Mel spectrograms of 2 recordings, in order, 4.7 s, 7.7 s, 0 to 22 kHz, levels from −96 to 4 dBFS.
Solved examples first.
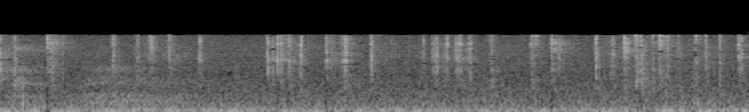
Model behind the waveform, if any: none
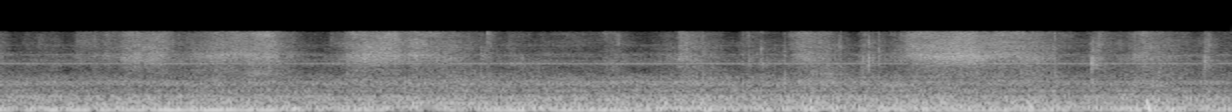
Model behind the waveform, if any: none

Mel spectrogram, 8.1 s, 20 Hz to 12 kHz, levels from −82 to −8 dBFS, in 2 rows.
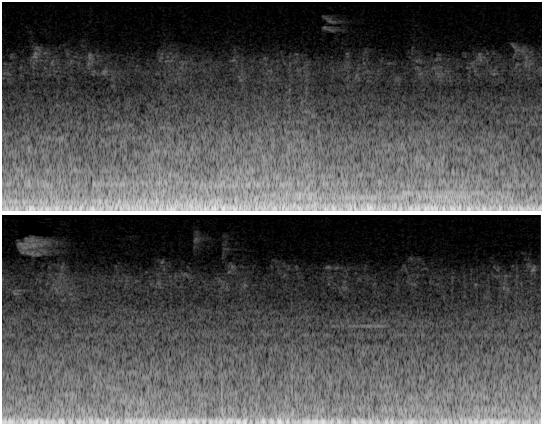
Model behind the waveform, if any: none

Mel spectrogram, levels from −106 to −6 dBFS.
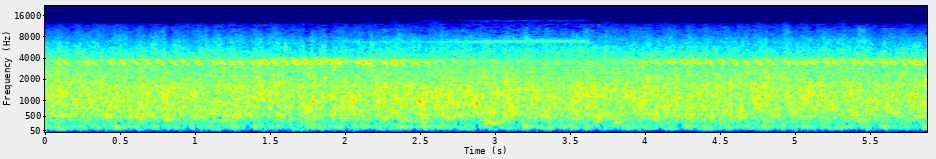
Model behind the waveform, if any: vocoder, BigVGAN v2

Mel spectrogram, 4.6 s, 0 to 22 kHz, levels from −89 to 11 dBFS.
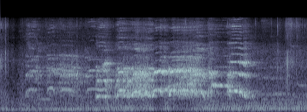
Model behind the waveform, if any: none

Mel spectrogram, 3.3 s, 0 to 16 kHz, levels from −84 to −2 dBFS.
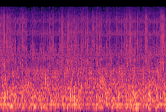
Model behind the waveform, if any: vocoder, BigVGAN v2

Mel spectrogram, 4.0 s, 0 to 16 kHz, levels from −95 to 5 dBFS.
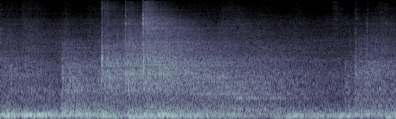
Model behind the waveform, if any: none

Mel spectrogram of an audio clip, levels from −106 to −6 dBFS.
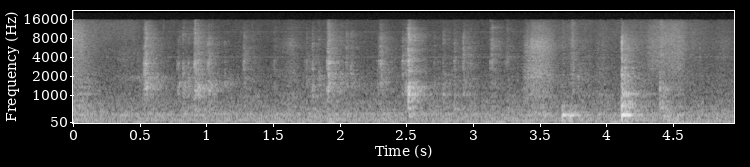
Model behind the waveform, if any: none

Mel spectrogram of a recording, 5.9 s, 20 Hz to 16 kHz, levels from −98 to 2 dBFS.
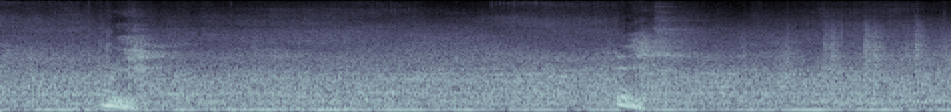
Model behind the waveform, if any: none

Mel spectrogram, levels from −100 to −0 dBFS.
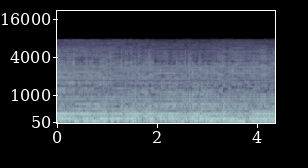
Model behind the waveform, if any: vocoder, HiFi-GAN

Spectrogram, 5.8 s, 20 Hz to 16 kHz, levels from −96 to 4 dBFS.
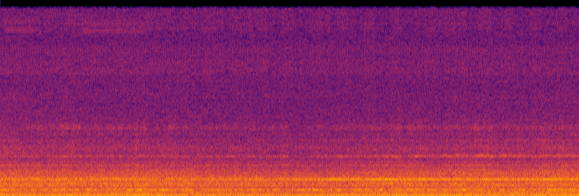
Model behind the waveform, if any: none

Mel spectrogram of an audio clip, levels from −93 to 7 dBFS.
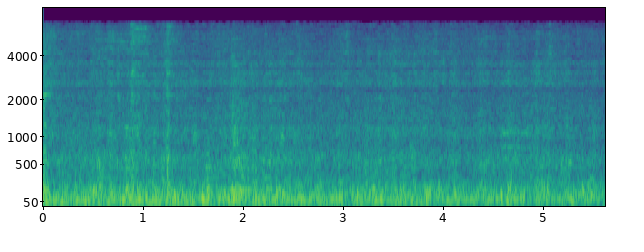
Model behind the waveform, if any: none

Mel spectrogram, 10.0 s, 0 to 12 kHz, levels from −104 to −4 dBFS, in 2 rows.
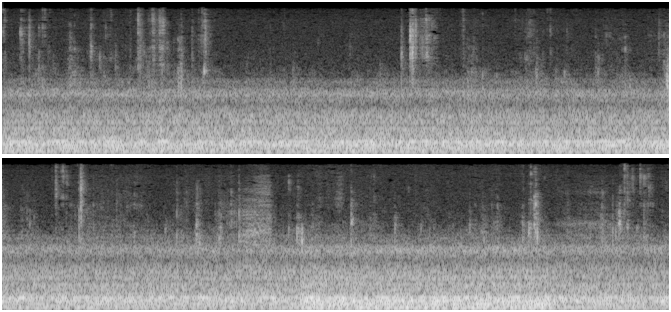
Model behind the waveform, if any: none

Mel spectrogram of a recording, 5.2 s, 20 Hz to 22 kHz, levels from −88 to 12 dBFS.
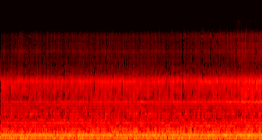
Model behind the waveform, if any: vocoder, BigVGAN v2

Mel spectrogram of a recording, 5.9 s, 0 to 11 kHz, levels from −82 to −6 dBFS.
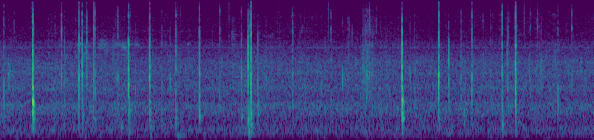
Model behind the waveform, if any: none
